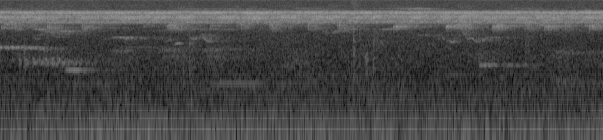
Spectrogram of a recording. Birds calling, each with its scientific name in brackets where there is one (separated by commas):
Rufous-fronted Antthrush (Formicarius rufifrons), Russet-backed Oropendola (Psarocolius angustifrons)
